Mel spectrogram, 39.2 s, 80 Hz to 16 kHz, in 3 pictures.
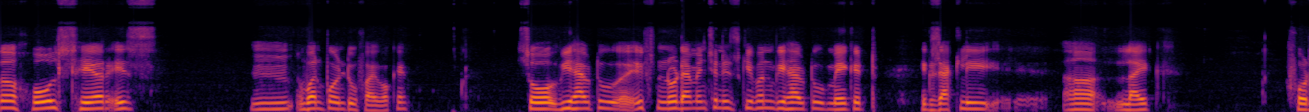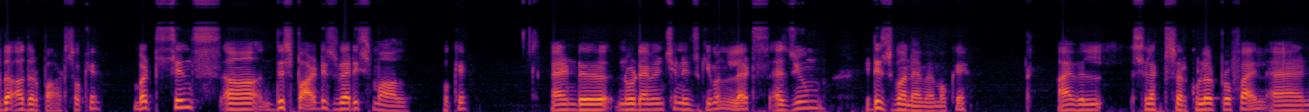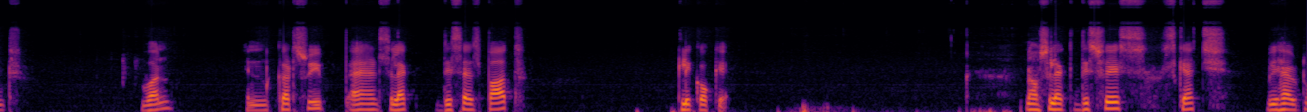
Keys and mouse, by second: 4.3 click, 19.4 click, 20.7 click, 23.2 click, 24.9 click, 26.3 1, 27.1 click, 27.5 1, 27.7 Tab, 28.1 click, 30.7 click, 34.2 click, 35.4 middle click, 36.4 click, 38.1 click.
